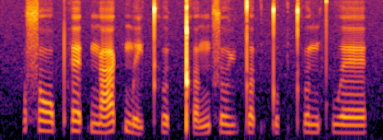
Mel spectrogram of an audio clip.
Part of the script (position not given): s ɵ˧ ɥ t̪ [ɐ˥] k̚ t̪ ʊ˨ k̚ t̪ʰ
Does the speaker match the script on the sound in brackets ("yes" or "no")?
no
